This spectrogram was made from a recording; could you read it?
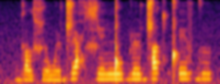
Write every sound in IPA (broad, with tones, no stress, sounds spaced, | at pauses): ɡ ɨ˨ lˠ ɕ ɵ˨ w ɨ˨ ɖ͡ʐ e˦ ħ ɕ e˦ ŋ͡ǃ u˦ ɡ ɭ ɨ˦ ɖ͡ʐ e˦ tˤ ǃʼ e˦ v d̪ ɯ˦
